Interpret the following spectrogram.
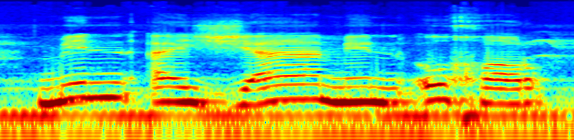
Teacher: خا کو پر پڑھیں گے، وقف کریں یا نہ کریں، دونوں صورتوں میں را کو بھی پر پڑھیں گے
